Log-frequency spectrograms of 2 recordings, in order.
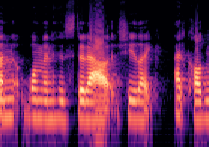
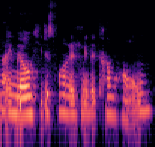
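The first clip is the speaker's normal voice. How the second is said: ordinary talk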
